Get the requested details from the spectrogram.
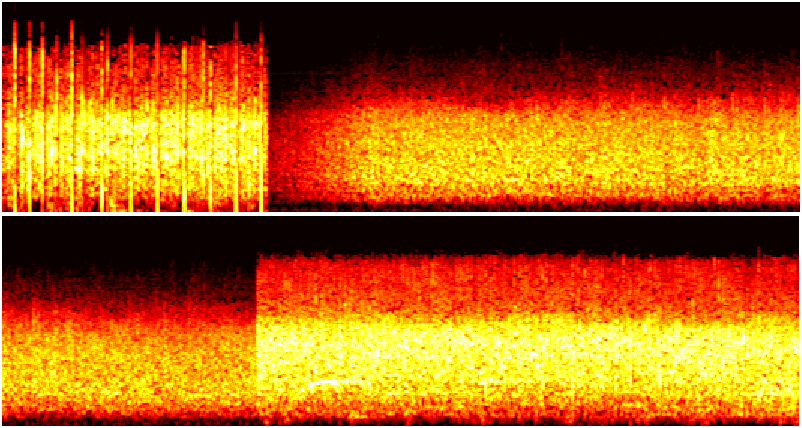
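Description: Sustained applause from deputies in the audience for the panel, loud and continuous throughout, with dense clapping that briefly thins before swelling again near the end. No one speaks over it.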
